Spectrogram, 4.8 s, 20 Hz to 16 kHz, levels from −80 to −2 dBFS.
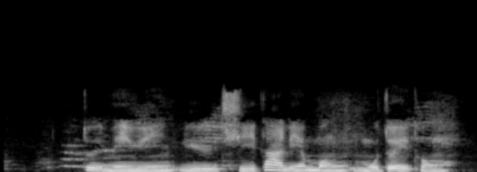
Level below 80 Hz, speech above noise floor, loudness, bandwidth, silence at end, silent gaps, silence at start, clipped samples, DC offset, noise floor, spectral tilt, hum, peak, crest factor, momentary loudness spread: -56 dBFS; 35 dB; -18 LUFS; 7.8 kHz; 0.25 s; none; 0.65 s; under 0.1%; under 0.1%; -52 dBFS; -6 dB/octave; none; -2 dBFS; 16 dB; 5 LU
